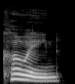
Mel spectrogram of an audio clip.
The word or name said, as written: kohen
